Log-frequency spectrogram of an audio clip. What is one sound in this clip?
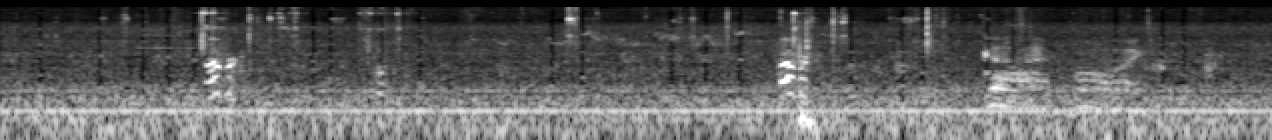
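A woman calls out short commands to a dog outdoors.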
